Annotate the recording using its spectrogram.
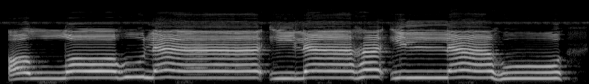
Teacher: یہاں دیکھیں آپ کو چھوٹی سی توئیں لکھی نظر آ رہی ہے، تو یہ پھر مطلق کی علامت ہے، تو یہاں پہ ٹھہرنا بہتر ہے. وقف کی صورت میں واو ساکن ہو جائے گا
